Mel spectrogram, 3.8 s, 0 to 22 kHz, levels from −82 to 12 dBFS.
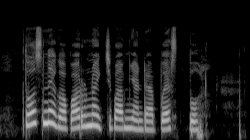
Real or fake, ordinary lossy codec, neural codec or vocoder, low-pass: real; none; none; 10.8 kHz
